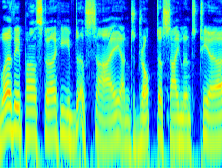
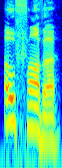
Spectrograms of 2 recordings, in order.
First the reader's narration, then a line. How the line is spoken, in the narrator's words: little Alice cried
